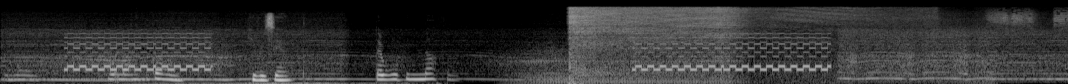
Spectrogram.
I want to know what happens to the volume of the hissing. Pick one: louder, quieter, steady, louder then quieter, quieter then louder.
quieter.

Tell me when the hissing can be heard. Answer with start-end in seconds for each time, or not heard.
5.1-10.6.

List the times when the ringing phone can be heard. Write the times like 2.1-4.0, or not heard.
0.6-2.1, 6.3-8.3.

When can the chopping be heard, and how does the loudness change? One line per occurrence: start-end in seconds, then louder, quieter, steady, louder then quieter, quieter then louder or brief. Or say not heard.
not heard.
